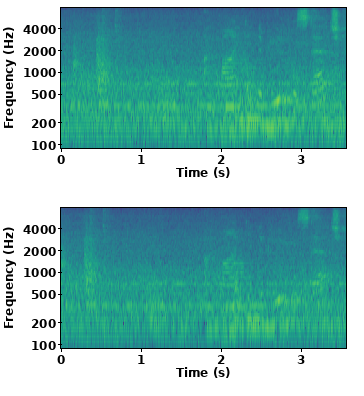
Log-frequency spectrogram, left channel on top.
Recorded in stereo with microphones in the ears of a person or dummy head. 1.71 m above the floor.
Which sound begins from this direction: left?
A woman speaking, at 1.8 s.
